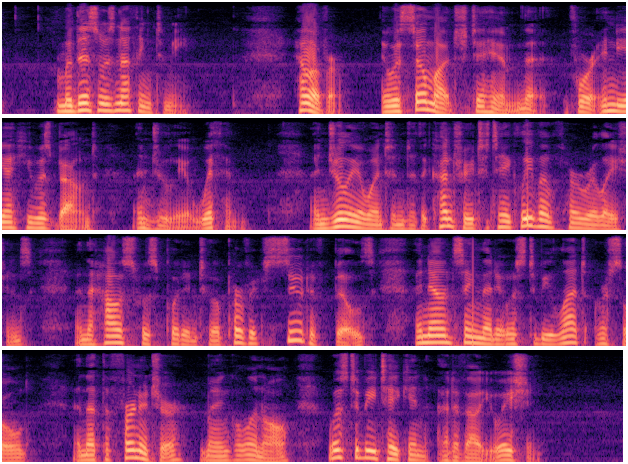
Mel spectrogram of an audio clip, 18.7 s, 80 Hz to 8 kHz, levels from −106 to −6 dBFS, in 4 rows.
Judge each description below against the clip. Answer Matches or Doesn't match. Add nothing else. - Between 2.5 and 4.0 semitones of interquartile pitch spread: Doesn't match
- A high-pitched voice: Doesn't match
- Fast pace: Matches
